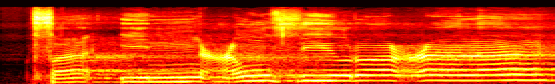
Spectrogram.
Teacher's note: huruf ain tawassut dan jahar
